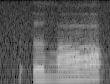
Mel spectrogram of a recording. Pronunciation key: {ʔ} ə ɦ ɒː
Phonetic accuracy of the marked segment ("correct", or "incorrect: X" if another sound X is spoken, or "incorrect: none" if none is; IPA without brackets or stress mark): correct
